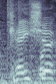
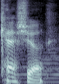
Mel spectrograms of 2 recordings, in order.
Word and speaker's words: Kesha: him um well done keisha keisha keisha kesha kesha since we've been pronouncing her name wrong the whole time it's it's just kesha and someone's written on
